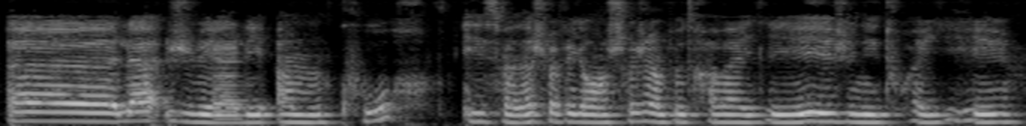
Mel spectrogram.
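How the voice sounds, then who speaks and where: A woman's voice: lowish voice, flat delivery, a little slow, mellow. A young woman chatting casually in a vlog diary, congested with a cold, talking in a chatty way with lots of fillers and happy repetition. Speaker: vlogger.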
